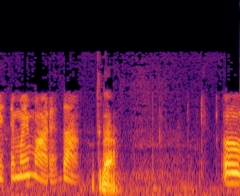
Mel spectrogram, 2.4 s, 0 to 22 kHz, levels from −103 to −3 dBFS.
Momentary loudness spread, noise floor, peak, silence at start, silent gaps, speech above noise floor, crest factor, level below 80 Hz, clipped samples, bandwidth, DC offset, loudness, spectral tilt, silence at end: 15 LU; -42 dBFS; 0 dBFS; 0 s; none; 22 dB; 20 dB; -40 dBFS; under 0.1%; 8.4 kHz; under 0.1%; -20 LUFS; -7.5 dB/octave; 0 s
